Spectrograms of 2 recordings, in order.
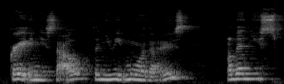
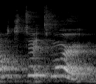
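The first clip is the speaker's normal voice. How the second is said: high, sing-song mimicry; airy mock voice of well-meaning people; mocking others' advice; 11 semitones higher, 3 dB louder, faster than usual. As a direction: parody the breezy advice-givers. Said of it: "And then I".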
